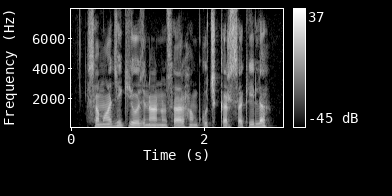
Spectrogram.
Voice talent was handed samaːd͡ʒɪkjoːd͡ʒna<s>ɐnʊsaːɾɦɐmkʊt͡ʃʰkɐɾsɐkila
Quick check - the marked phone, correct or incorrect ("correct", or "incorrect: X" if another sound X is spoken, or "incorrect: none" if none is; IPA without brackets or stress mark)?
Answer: incorrect: none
